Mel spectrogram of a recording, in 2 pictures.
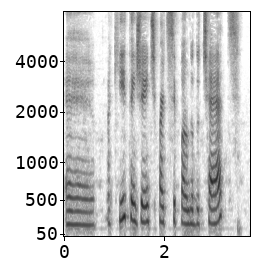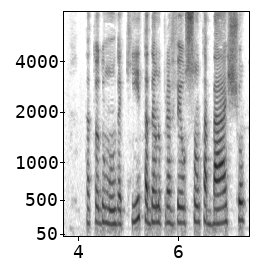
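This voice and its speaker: In an online English class held from her home, the teacher, a woman with a Brazilian Portuguese accent, speaks a little slowly in a steady, medium-pitched voice without echo. She lays out points one step at a time and confirms her students follow.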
